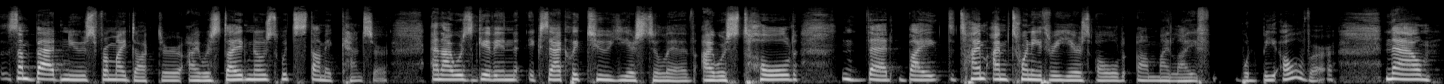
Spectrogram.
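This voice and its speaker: A woman's voice: mid-range voice, unhurried. A middle-aged woman from Finland, hosting a podcast and telling a personal story. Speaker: podcast host.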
